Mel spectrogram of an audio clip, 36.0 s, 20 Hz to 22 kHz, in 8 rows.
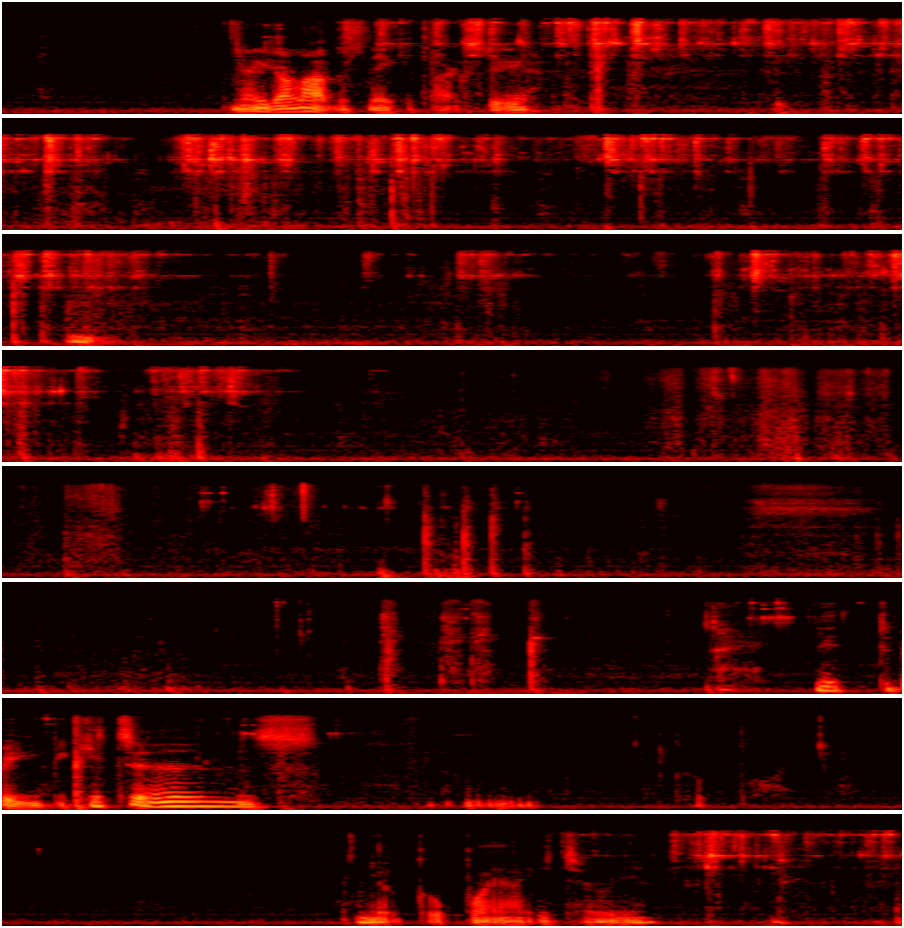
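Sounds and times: jingle bell rattling: 1.8s - 15.0s, 19.0s - 20.4s, 34.8s - 36.0s.

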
